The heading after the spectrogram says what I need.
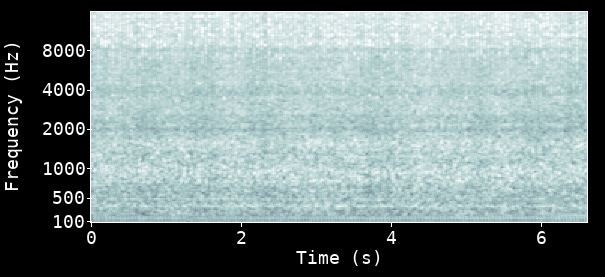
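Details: Briggs and Stratton single-cylinder mower engine, serviced after oil starvation or neglect, holds a steady, even buzz at constant speed with no misses or knocks; runs healthy.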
